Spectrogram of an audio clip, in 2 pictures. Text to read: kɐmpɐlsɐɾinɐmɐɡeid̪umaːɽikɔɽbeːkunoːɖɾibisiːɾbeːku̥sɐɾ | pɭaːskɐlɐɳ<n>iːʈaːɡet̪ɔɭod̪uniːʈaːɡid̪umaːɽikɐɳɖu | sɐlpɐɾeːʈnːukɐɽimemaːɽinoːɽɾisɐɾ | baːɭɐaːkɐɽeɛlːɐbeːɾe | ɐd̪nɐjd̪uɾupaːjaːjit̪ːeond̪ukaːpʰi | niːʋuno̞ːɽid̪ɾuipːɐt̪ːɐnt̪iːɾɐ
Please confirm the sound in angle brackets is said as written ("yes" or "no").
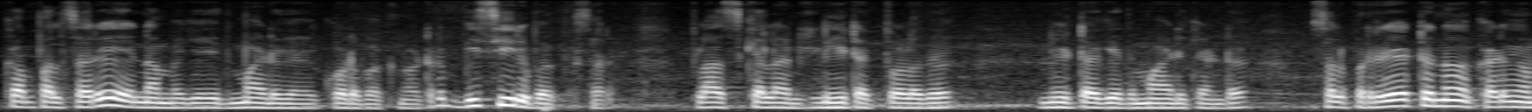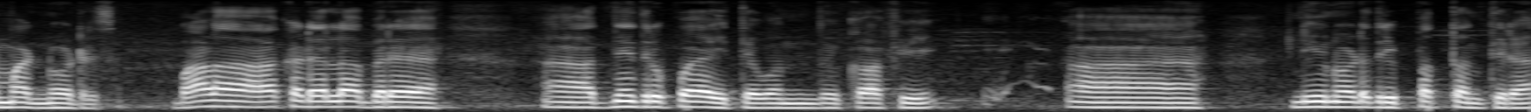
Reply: yes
